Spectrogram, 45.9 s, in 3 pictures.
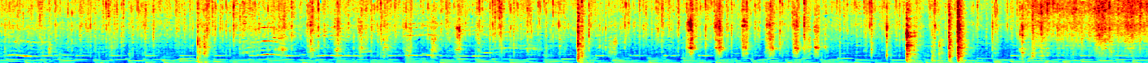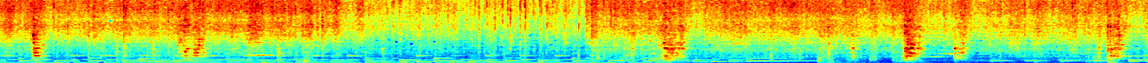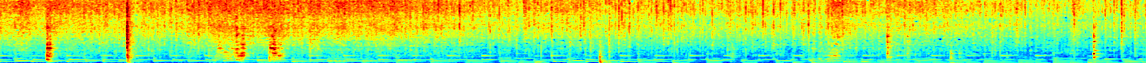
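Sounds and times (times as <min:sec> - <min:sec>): rice sizzling in a frying pan: 0:00.0 - 0:45.9
spatula scraping a pan: 0:02.8 - 0:06.4, 0:09.0 - 0:11.4, 0:13.5 - 0:20.6, 0:23.1 - 0:36.1, 0:41.2 - 0:43.6.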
